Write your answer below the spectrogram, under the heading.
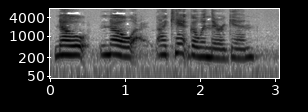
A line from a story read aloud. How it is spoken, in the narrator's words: she collapsed, shuddering, crying in a child's whimper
